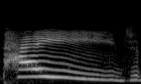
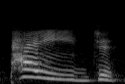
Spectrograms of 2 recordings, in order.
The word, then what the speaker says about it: page: Very good, page. Vale, esto es difícil de pronunciar. Se escribe con una A, pero se pronuncia como si fuera E-I. ¿Vale? Page, page.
